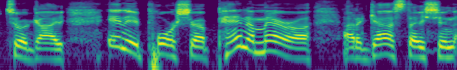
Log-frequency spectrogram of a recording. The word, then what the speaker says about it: Porsche: with the Porsche owners it's not Porsche it's Porsche and the reason I know that is because while the first time I ever come up to a guy in a Porsche Panamera at a gas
